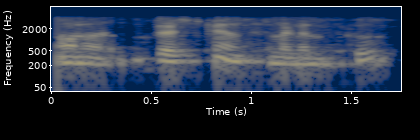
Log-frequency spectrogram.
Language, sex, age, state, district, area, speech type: Telugu, male, 30-45, Andhra Pradesh, Konaseema, urban, conversation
